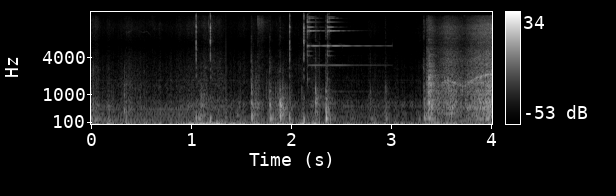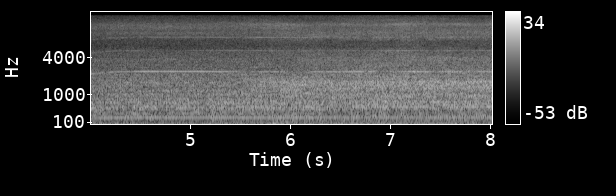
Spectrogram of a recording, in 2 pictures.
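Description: A few clicks and knocks of parts being handled, then about three seconds in a disassembled electric heat gun's fan motor switches on. It spins up with a rising whine that settles into a steady high whine over a rush of air and a low hum. The fan is running out of its housing, so its air blows out the back.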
